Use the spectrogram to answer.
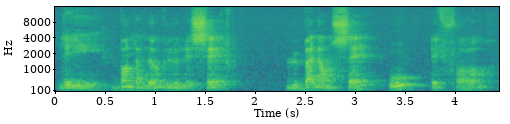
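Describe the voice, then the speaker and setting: A man reading a children's story aloud at an unhurried pace, with a voice that rises and falls expressively. His pitch sits in the middle range, and the room gives his voice a clear echo. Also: lively intonation, darkish tone. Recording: echoey room.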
